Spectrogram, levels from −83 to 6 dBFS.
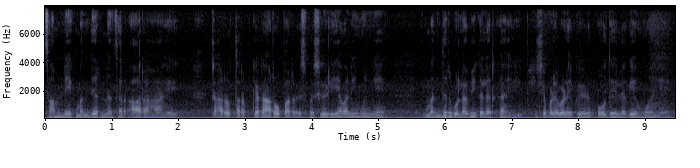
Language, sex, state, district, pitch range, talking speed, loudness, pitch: Hindi, male, Bihar, Samastipur, 115-135 Hz, 165 wpm, -37 LUFS, 125 Hz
